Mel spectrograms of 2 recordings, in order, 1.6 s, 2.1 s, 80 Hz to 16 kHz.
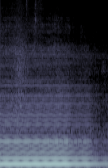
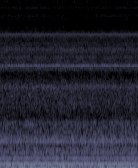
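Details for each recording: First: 6J1 tube preamp kit with volume turned all the way up, powered by the noisy supply: steady low hum with a few fixed tones that fades slightly; power-supply ripple (120 Hz) leaking into the audio. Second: 6J1 tube preamp kit with a capacitor multiplier, a buck converter making 56 V and 12.6 V heaters, at full volume: only a faint low hum and soft hiss. Supply ripple is well filtered, unlike the noisy wall supply.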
